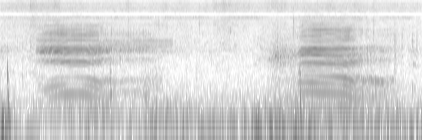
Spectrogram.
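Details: Cows heading to a rural field give two long, low moos with rich harmonics, the second starting about three seconds after the first.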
